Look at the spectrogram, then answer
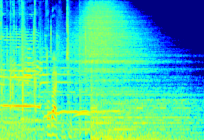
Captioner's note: applause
